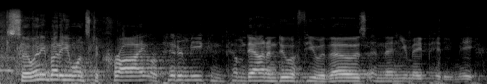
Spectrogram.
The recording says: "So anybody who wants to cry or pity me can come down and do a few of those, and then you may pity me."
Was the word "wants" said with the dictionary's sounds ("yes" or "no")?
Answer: yes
